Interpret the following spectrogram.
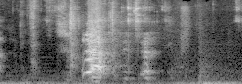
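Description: A woman's short whimpering cry about a second in, followed by a fainter one: distressed sobbing.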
